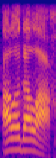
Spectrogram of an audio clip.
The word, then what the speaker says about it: Ulladulla: Good old Alladala. That's how you pronounce it.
